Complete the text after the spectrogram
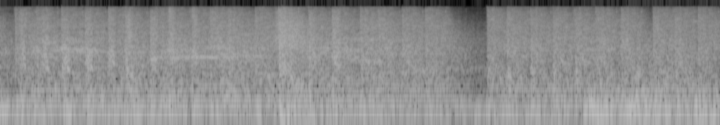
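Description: Pistol shots fire in rapid succession, ringing out in an echoing hall.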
